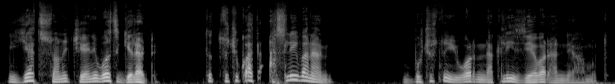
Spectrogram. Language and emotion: Kashmiri, angry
